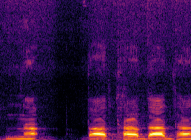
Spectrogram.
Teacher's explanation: దంత్యం అంటే నాలిక కొస పై పళ్ళ వెనకాల తగలాలి · Term: దంత్యాలు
